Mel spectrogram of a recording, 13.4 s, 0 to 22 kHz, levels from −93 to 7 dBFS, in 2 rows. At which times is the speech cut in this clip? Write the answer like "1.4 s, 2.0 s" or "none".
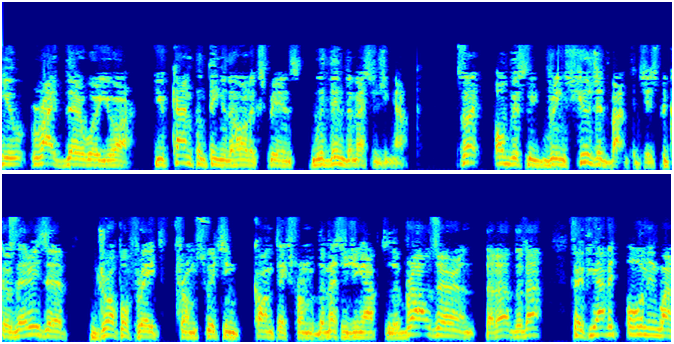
1.4 s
